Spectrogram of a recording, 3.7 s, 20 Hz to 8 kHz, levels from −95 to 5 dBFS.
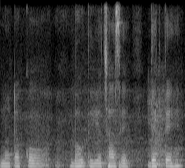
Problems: none marked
